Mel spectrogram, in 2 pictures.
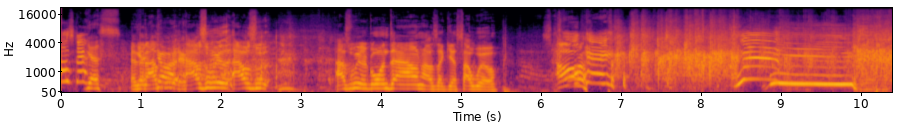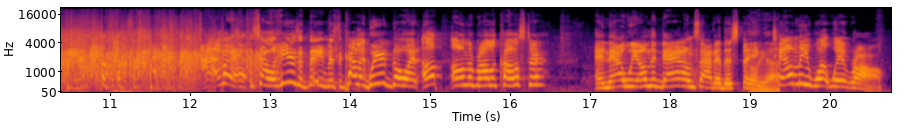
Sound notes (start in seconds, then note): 6.8 audience applauding; 8.3 laughs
